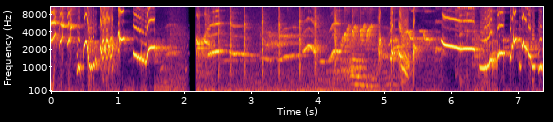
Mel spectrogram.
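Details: Training song of a white-rumped shama for contest birds, styled gacor and nembak: varied loud whistles, downward-sweeping notes, rapid clicking series and a buzzy middle passage, with one brief gap.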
